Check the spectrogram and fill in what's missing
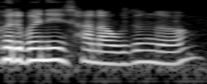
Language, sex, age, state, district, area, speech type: Bodo, female, 45-60, Assam, Baksa, rural, spontaneous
